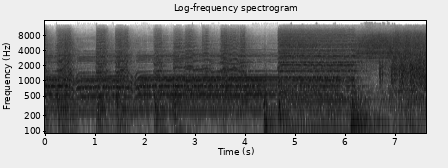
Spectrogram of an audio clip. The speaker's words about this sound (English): Did you hear that drum beat on the end of there? Sound like the shore patrol throwing a drunk out of a snack bar, didn't it? Boom, bang, out you well, go.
